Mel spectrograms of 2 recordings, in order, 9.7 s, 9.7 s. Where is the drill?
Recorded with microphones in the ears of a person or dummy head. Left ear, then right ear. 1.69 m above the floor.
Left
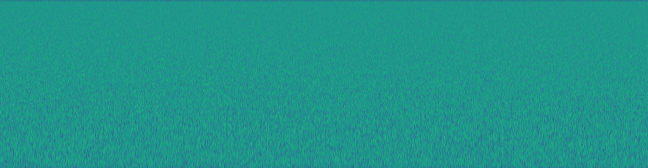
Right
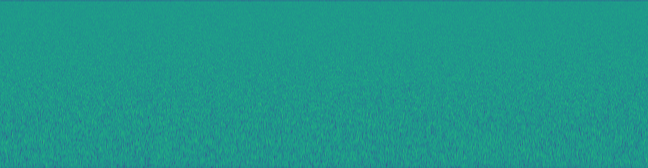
I don't hear a drill.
